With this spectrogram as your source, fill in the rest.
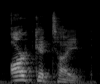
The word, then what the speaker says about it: archetype: you this is it arc type or archetype archetype how positive but are you positive if you pronounce the e in archetype we have problems like like well it's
